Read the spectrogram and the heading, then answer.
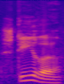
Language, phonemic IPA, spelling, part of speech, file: German, /ˈʃtiːʁə/, Stiere, noun, De-Stiere.ogg
- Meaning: 1. dative singular of Stier 2. nominative plural of Stier 3. genitive plural of Stier 4. accusative plural of Stier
